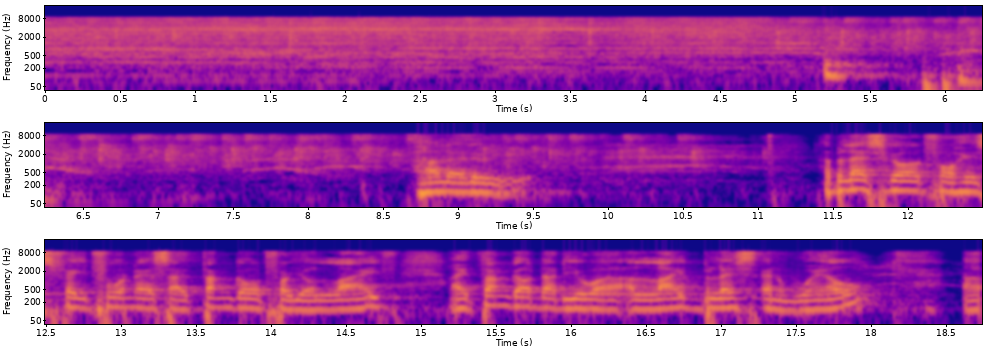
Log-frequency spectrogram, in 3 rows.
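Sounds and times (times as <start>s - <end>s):
audience clapping: 0.0s - 11.3s
speech: 8.8s - 9.6s, 11.6s - 18.7s.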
